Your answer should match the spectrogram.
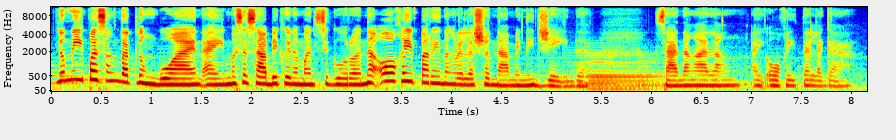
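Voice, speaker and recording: A woman's voice: mid-range voice, normal speed, faint music behind, lightly acted. An actress playing a wistful young woman narrating her own story in a confessional radio drama. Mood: troubled, wistful.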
